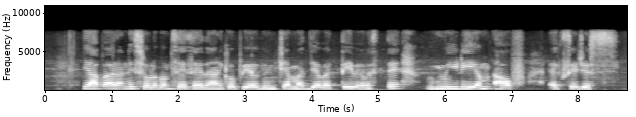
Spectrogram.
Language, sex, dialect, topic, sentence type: Telugu, female, Southern, banking, statement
